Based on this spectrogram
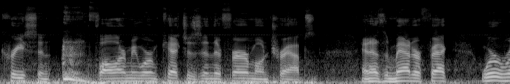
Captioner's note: coughs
